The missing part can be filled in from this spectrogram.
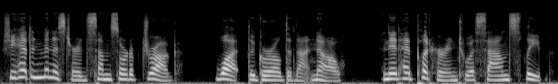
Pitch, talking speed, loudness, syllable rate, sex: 225 Hz, 215 wpm, -18 LUFS, 5.8 syllables/s, female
